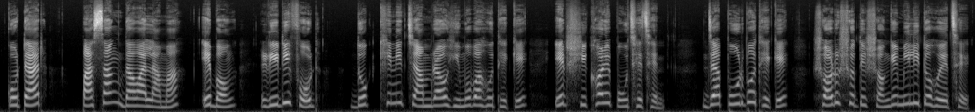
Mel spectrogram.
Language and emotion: Bengali, neutral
